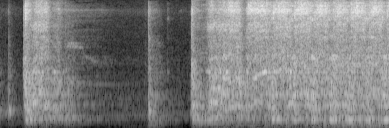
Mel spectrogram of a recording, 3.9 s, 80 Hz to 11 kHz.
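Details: Free Craftsman LT1000 16 HP lawn tractor, not getting fuel, cranked on a battery charger's engine-start mode with fuel sprayed in and choke on: a few sharp pops, then a ragged burst; fires briefly but won't keep running.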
